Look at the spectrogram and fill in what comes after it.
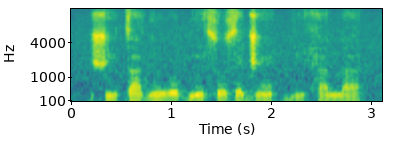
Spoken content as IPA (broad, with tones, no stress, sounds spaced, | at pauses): ʃ i˦ t a˦˨ d ũ˧ w o˧ ɡ͡b ĩ˨ s o˨˦ s ɛ˧ d͡ʒ ɛ̃˧ | ɡ͡b i˨ h a˧ n a˧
